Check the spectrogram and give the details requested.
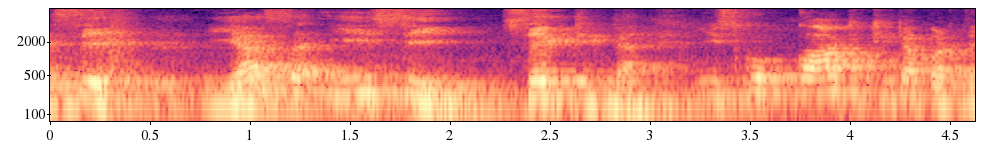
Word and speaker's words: cot: इसको कॉट theta पढ़ते हैं, कॉट COT कॉट थीटा, है ना।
